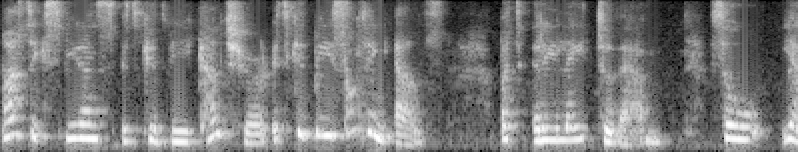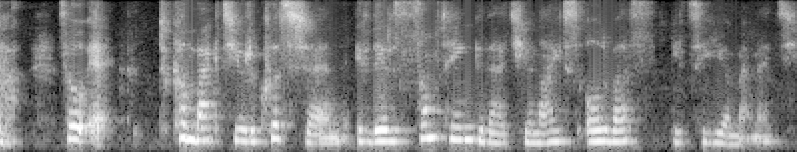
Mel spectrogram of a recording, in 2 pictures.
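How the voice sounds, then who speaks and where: Her high-pitched voice, in an Arabic accent, carries lively intonation as this woman speaks at a moderate pace. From Libya. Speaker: language teacher trainer. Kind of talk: panel discussion. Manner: halting.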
